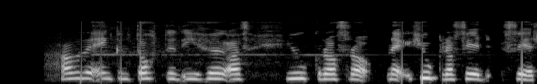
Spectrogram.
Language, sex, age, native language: Icelandic, male, 11, Icelandic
